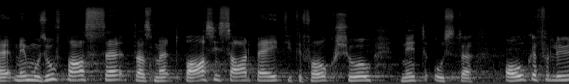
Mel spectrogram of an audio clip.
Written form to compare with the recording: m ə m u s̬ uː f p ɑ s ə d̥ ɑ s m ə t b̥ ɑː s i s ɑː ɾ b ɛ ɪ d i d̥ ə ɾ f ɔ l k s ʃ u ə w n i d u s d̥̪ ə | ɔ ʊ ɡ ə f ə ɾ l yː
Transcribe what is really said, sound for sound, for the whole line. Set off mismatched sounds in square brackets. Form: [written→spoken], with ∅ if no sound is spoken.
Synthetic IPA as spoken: m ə m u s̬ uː f p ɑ s ə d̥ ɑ s m ə t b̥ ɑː s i s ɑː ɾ b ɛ ɪ [d→t] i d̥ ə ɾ f ɔ l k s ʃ u ə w n [i→ɪ] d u s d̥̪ ə | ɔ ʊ ɡ ə f ə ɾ l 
